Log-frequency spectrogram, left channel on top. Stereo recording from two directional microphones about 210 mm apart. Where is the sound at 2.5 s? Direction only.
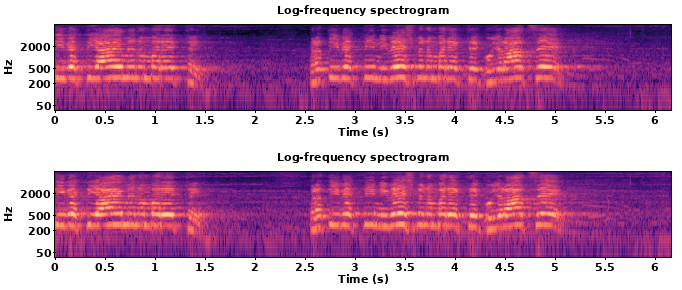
20° left (ahead or behind).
